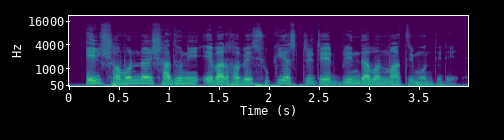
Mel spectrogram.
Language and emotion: Bengali, neutral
